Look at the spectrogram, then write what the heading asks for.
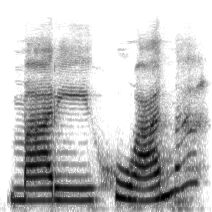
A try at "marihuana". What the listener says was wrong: Marijuana. So the H is silent.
